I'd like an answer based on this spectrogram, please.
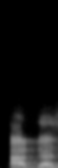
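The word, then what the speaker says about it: أجازة: inti ARF ya makna agaz di agaz ijazah Az agaz bacanya agaz agaz agaz liburan nah liburan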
